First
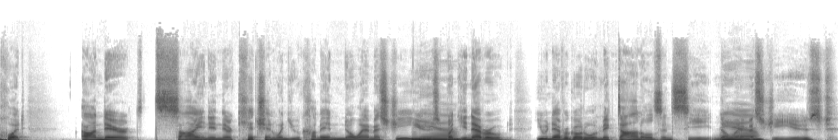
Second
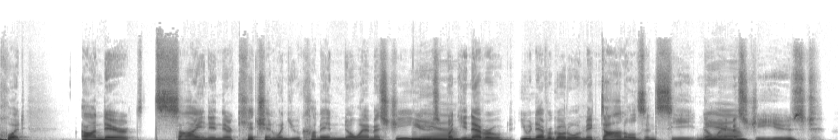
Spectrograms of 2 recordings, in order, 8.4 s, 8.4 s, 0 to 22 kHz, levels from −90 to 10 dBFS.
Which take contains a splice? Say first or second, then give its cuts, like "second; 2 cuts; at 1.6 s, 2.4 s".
second; 1 cut; at 5.1 s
